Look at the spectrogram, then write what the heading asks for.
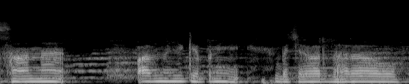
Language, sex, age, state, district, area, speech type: Dogri, male, 30-45, Jammu and Kashmir, Udhampur, rural, spontaneous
